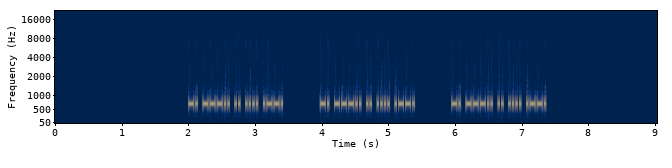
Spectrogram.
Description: Morse code, heard as a keyed tone, about 41 wpm, 700 Hz. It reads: N8IHP N8IHP N8IHP
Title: USA Call Signs - 5 Characters - Repeated 3x - 45wpm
